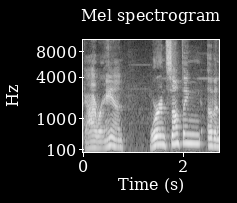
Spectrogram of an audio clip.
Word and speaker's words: Iraan: Denny the dinosaur in iraan Texas that's right I said iraan it is spelled like Iran the country but with an extra a and they call it Ira an so this was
